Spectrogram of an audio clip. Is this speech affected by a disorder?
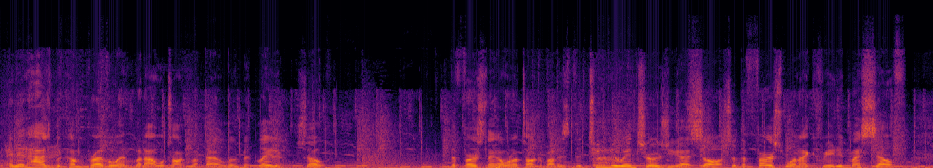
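No.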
